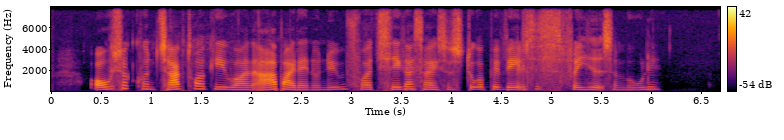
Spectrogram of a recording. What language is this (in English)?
Danish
